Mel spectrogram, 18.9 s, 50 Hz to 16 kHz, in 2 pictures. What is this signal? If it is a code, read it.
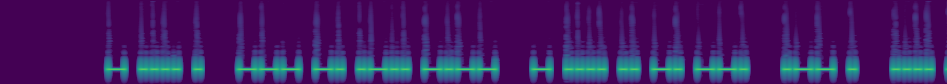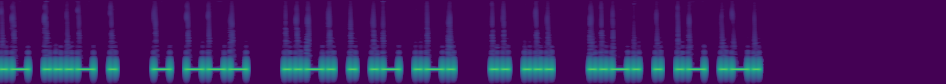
Morse code, heard as a keyed tone, about 22 wpm, 700 Hz. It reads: THE ONLY THING WE HAVE TO FEAR IS FEAR
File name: Sets of 9 Words - 22wpm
